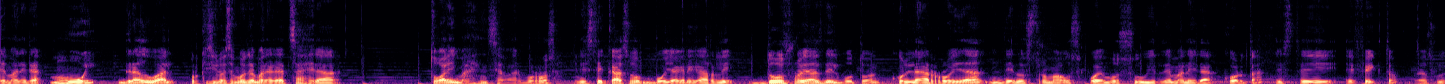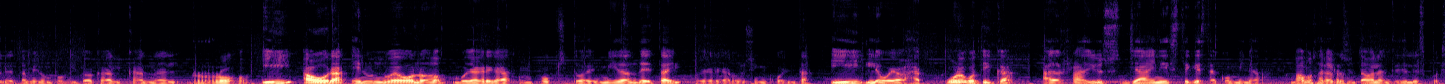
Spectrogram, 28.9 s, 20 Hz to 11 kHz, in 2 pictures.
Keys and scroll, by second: 18.2 alt+s, 27.3 shift+d.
